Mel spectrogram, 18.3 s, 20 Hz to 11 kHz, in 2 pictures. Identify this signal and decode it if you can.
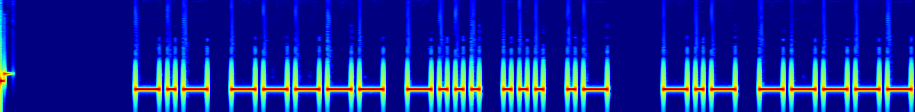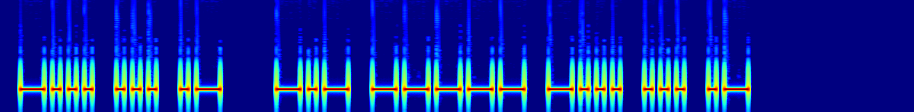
Morse code, heard as a keyed tone, about 15 wpm, 700 Hz. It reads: K0BSA K0BSA K0BSA
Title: USA Call Signs Repeated 3x 15wpm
